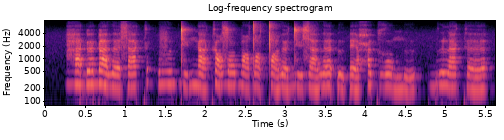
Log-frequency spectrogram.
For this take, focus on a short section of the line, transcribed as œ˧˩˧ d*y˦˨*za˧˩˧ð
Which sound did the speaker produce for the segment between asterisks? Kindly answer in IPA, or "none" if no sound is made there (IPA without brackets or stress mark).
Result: y˧˩˧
